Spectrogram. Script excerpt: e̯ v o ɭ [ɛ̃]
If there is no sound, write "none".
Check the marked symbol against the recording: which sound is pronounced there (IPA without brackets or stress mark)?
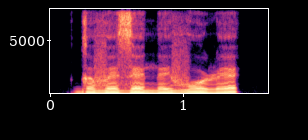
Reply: ɛ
